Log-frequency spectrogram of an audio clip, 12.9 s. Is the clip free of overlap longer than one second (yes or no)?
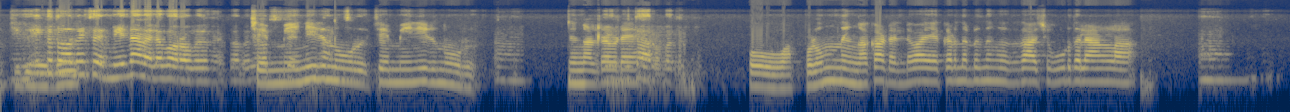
yes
